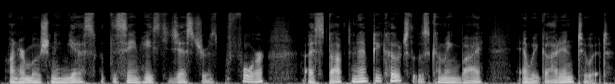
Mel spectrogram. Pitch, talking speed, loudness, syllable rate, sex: 100 Hz, 245 wpm, -20 LUFS, 6.8 syllables/s, male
